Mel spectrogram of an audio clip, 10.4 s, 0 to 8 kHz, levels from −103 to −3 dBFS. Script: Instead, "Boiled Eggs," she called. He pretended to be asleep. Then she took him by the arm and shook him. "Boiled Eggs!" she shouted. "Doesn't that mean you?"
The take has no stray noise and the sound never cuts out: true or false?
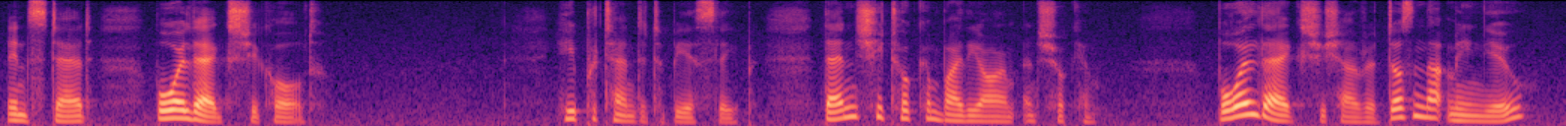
true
